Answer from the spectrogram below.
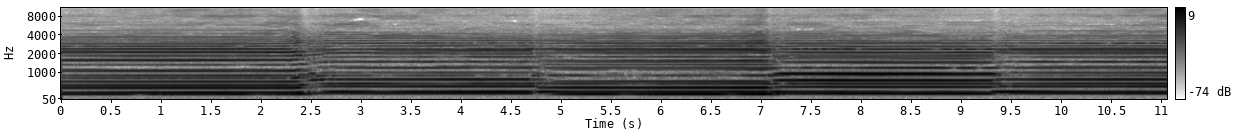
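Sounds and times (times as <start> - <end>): cello bowed notes: 0.0 - 11.0.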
